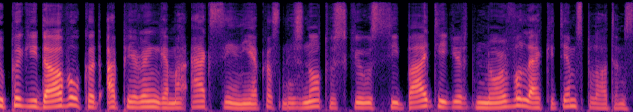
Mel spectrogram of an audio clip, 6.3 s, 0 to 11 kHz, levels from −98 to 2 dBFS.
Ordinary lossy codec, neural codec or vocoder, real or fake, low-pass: Opus, 64 kbps; codec, 16 kHz in and 24 kHz out, 0.4 kbps, LongCat-Audio-Codec, two codebook decoder; fake; 9.9 kHz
